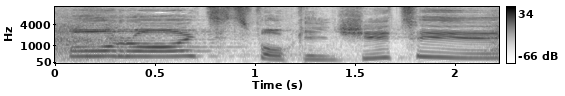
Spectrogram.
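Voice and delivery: high Brummie, slowing right down; exaggerated mock Birmingham accent with long vowels. Shown as a demonstration. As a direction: put on a high, dragging Brummie voice. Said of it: "do the Birmingham accent".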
